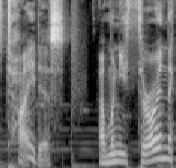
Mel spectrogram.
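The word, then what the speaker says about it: Tidus: start with that sound most of the words like tide tidal and tidy start with the tide sound therefore the weight would naturally be interpreted as an English speaker to me was Titus and when he throwing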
